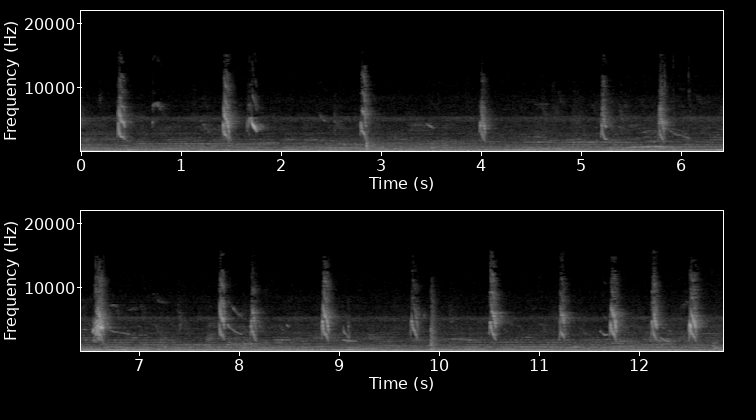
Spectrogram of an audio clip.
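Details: Pale baywing (Agelaioides fringillarius), a bird of the caatinga of northeastern Brazil, gives sharp, high chipping notes, several per second in irregular bursts, over a steady low rumble of wind or distant noise.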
